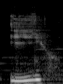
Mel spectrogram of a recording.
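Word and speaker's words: い: Next is E, which is pronounced like E in eel, eel, eel.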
